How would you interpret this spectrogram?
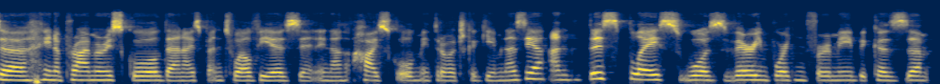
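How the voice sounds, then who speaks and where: A woman's voice: mid-range voice, fairly bright tone, no room sound. A middle-aged woman with a Serbian accent, giving reflective interview answers and often searching for her words. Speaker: interview guest, university professor.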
